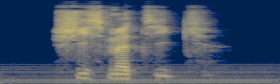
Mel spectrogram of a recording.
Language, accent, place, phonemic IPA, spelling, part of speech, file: French, France, Lyon, /ʃis.ma.tik/, schismatique, adjective / noun, LL-Q150 (fra)-schismatique.wav
- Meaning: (adjective) schismatic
